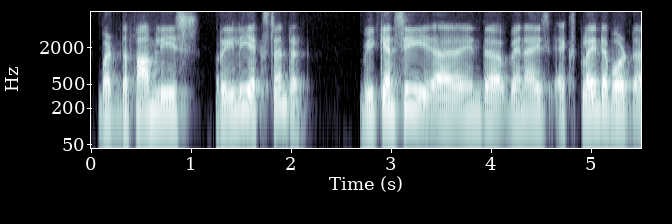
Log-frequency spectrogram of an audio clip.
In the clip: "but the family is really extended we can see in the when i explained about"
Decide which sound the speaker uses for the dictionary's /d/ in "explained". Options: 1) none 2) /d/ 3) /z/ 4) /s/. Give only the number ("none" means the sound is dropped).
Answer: 2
